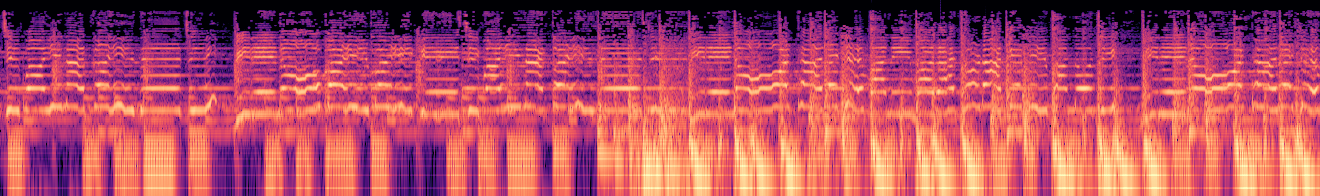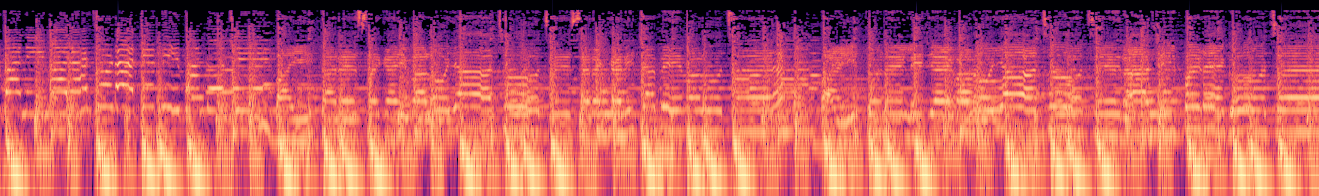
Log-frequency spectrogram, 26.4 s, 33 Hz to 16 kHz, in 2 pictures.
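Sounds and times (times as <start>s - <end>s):
Banjara Gujarati song: 0.1s - 26.3s.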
